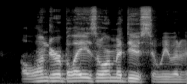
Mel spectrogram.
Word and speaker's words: Alundra Blayze: of WCW nitro uh-oh I don't think you pronounce their name correctly would think with a Lunger of blaze alundra blayze or Medusa we would have accepted either one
